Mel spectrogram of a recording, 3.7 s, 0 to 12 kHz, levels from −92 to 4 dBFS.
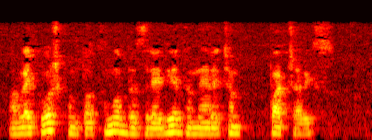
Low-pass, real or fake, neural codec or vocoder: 7.2 kHz; real; none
